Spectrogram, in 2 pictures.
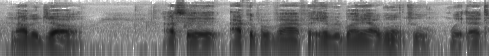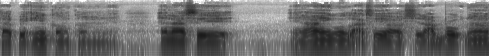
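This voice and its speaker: A man's voice: on the low side, mellow. A man hosting a podcast, telling a personal story in a blunt, profane, emphatic way that turns motivational. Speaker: podcast host.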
